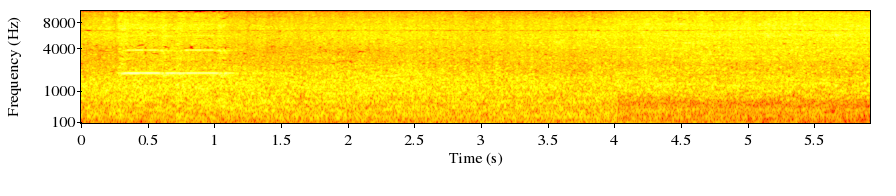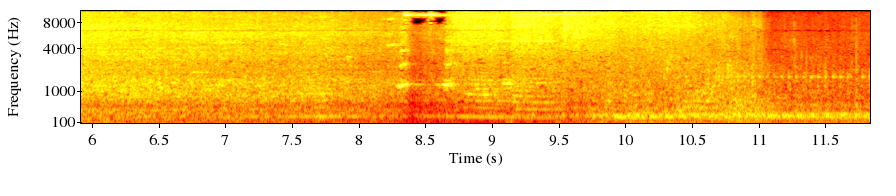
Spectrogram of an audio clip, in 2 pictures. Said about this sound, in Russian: Электропоезд на Воронеж прибывает на второй путь.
